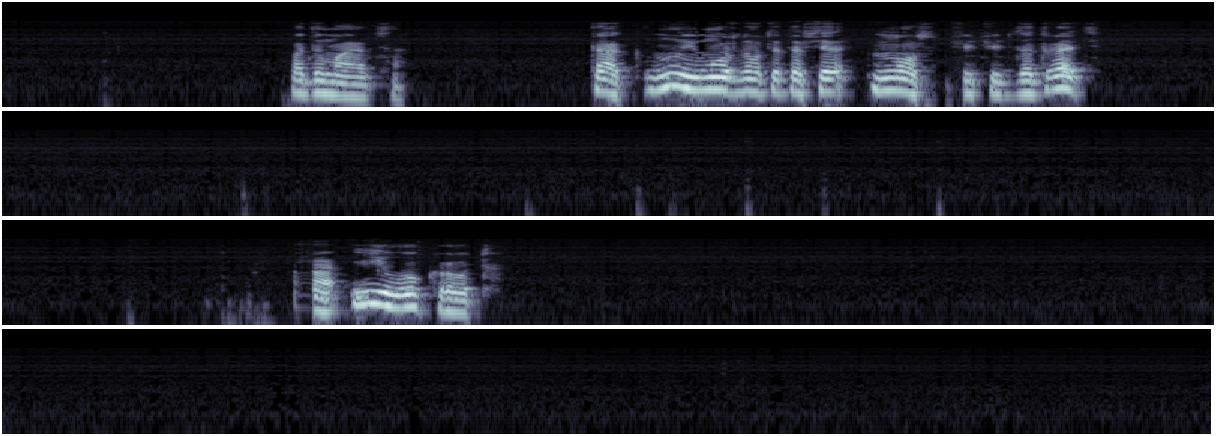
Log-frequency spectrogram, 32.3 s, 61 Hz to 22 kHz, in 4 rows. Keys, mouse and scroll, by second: 11.7 click, 13.2 click, 14.6-17.1 drag, 20.3-32.3 drag.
